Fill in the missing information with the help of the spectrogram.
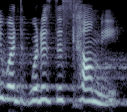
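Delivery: ordinary talk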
